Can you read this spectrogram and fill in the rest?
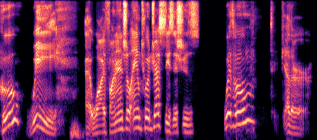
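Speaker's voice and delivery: high-pitched "who" and "with whom", answered firmly; question-and-answer emphasis. Shown as a demonstration. Coach quizzes the script aloud, high questions, emphatic "we" and "together". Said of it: "See how it emphasizes that sentence".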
